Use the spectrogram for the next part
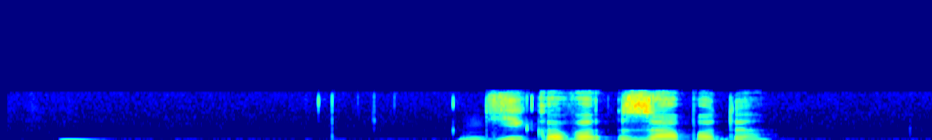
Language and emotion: Russian, neutral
